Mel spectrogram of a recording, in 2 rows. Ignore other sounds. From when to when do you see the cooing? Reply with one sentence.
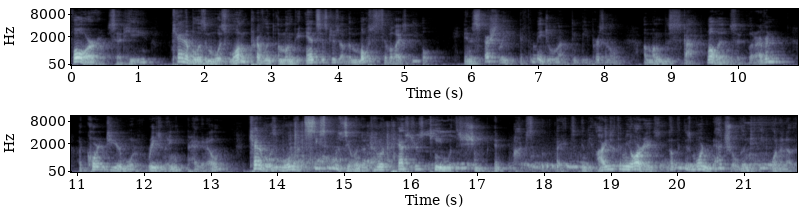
You can hear the cooing from 13.8 to 21.7 s.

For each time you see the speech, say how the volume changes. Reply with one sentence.
The speech can be heard from 0.0 to 21.7 s, getting quieter then louder.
